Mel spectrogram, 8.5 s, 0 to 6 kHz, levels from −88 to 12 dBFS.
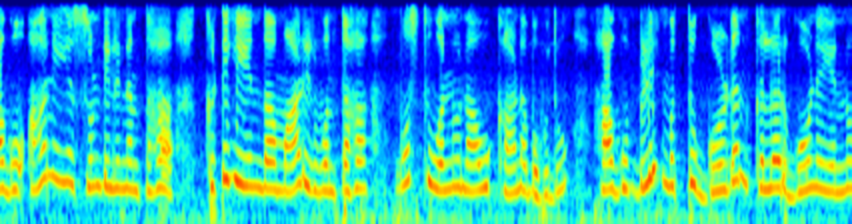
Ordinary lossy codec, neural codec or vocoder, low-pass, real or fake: none; none; 5.4 kHz; real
